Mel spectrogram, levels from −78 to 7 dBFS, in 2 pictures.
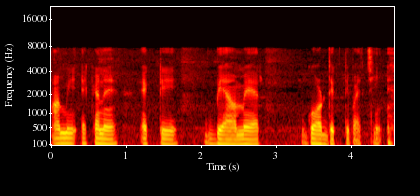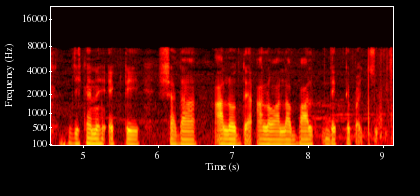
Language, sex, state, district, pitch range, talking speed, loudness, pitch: Bengali, male, Assam, Hailakandi, 100-110 Hz, 105 wpm, -23 LUFS, 105 Hz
